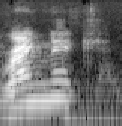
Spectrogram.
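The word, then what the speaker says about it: Rangnick: on durang nick is am i saying it right rang nick yes yeah um yeah his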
